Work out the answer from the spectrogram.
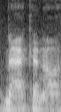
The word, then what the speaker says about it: Mackinac: on mackinac island and the reason mackinac island is spelled with a c at the end mackinac i learned is because the french named it that based on how that's how they would spell mackinac and then mackinaw city was spelled the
